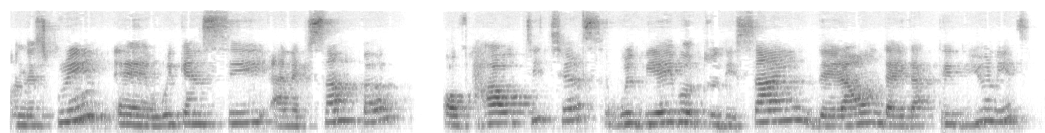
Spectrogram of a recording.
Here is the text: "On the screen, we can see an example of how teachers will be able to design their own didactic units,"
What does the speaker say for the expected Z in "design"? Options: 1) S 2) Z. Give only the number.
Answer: 1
